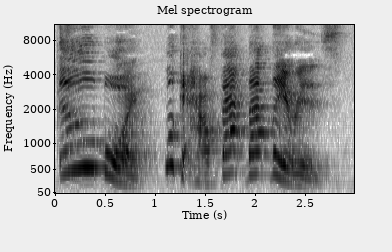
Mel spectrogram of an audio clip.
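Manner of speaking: put-on a country boy calling out across the playground; excited holler with a laugh. A narrator's reading. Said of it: "hollered out".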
